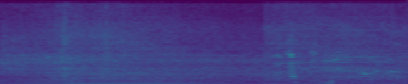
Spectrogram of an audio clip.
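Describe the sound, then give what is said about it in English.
A vehicle's engine hums low and steady, rising slightly then easing off as it rolls past in the morning car line of taxis and shuttles at Hidden Valley Elementary School in northeast Charlotte, with faint indistinct voices and general outdoor road noise behind it. “But every morning's car line includes taxis and shuttles bringing children from much farther away.”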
